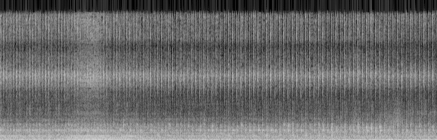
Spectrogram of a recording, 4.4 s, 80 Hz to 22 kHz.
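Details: LK3054 diesel at idle, after a low-speed trip down the road, outside temperature 45°F: an uneven rumble with a faint high whistle early on. It is a strange noise located near the hydraulic pump, cause unclear.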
